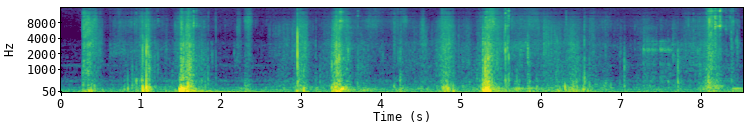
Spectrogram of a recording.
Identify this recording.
bag being placed
a small book bag being picked up and placed
bag, placed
